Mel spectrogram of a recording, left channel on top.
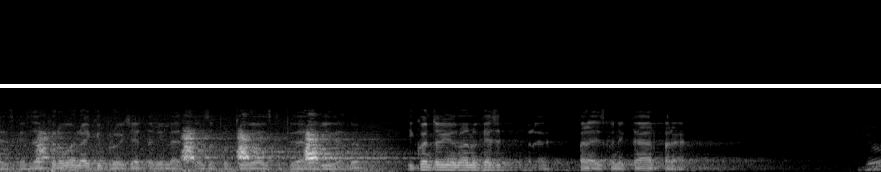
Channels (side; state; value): left; silent; 59 dB below the other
